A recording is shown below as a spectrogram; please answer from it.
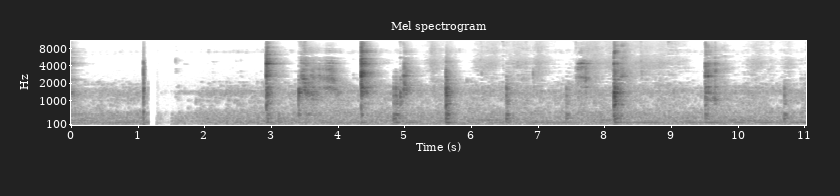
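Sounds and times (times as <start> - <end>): cutlery scraping ceramic plate: 2.9 - 11.0.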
